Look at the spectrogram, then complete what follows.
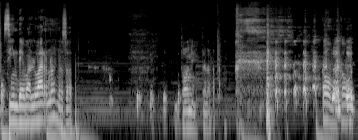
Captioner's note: laughs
